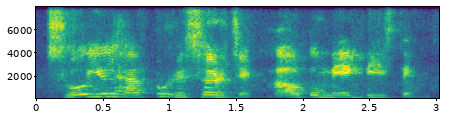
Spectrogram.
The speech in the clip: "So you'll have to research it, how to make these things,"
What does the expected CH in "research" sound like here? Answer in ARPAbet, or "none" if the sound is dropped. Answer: CH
